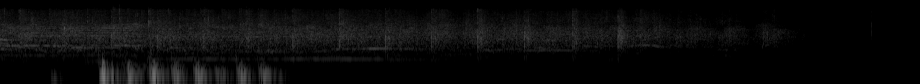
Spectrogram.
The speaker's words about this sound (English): Oh, somebody clap your hands and give God the praise.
